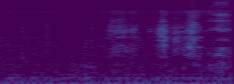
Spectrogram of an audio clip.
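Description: Near silence: quiet outdoor background, with two faint brief rustles in the second half.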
